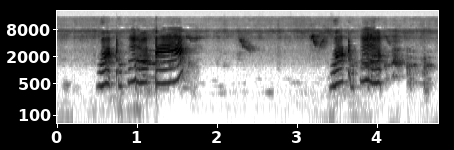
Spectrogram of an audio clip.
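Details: Pet parrot talking indoors: two bursts of human-like speech syllables with strong tonal harmonics, separated by a quiet pause with a faint short chirp.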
